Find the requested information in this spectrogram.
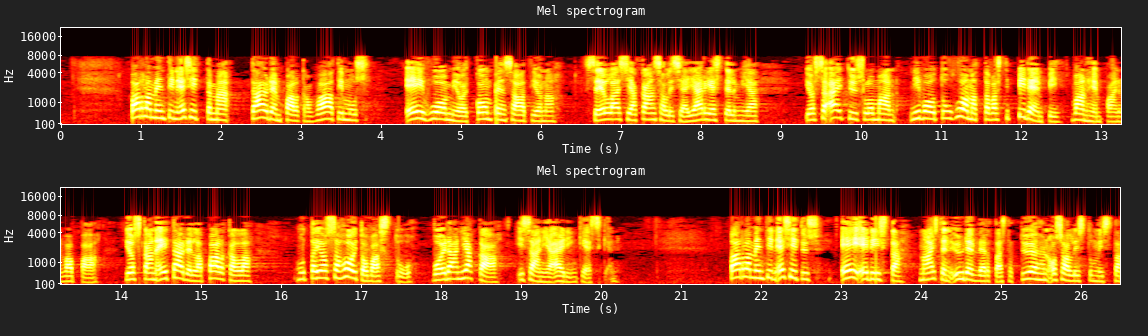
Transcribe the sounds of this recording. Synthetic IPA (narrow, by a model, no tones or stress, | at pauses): pɑrlɑme̞nt̪ine̞sit̪ːæmæ | t̪æyde̞mpɑlkɑʋʋɑːt̪imus | eiɦuo̞mio̞jkko̞mpe̞nsɑːt̪io̞nɑ | se̞lːɑjsiɑkɑnsɑlːisiɑjærje̞st̪e̞lmiæ | jo̞sːɑʔæjt̪yːslomɑːnniʋo̞wt̪uːhuomɑt̪ːɑʋɑst̪ipːide̞mpiʋɑnɦe̞mpːˑɑinʋɑpɑː | jo̞skɑːne̞jt̪æyde̞lːæpɑlkɑlːɑ | mut̪ːɑjo̞sːɑɦo̞jt̪oʋɑst̪uː | ʋo̞jdɑːnjɑkɑː | ʔisænjɑæjdiŋkeskḛn | pɑrlɑme̞nt̪ine̞sit̪ys | eje̞dist̪ænɑist̪e̞nyhde̞ʋːe̞rt̪ɑist̪ɑt̪yøhøno̞sɑlːist̪umist̪ɑ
